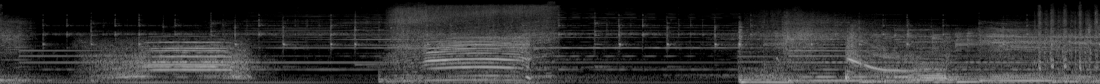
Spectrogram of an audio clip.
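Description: Demon cow in a video game lets out several loud, drawn-out moos during a fight, with game music and effects layered underneath.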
